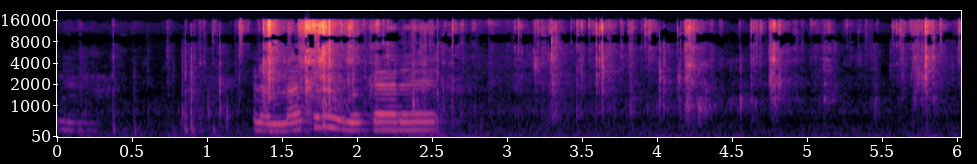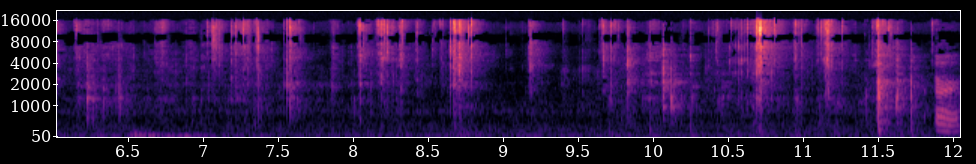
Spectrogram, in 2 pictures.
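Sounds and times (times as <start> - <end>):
plastic wrapping crinkling: 0.4 - 12.0.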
